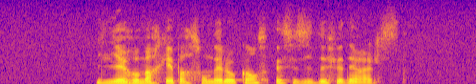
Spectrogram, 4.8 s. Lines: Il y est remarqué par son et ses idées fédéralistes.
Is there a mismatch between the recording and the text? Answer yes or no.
yes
